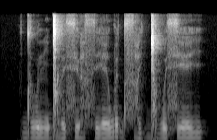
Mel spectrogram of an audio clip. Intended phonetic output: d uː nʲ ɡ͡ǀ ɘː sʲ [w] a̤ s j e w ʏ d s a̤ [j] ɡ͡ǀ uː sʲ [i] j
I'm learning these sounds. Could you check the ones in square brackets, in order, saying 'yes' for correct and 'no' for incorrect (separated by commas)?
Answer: yes, yes, no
